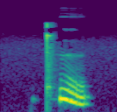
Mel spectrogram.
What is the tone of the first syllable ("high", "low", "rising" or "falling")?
falling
